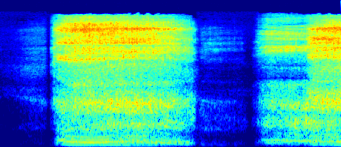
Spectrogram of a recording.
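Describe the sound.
A voice imitates loud snoring heard through a wall, loud enough to shake the whole house: two long, rasping, throaty snores with a brief quieter breath between them, harsh and rumbling, with no words spoken.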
